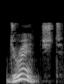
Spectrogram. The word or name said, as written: drenched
